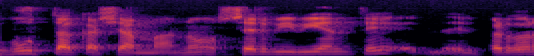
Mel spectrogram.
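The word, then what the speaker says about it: क्षमा: hablaba no en sánscrito es kashama kashama se escribe k s h a m a kashama Qué significa en sánscrito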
